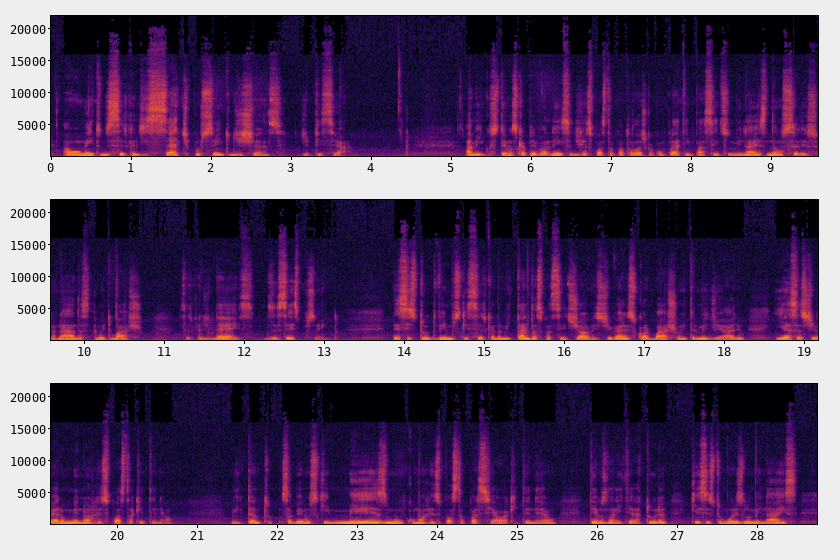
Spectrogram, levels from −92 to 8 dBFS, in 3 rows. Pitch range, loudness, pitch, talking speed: 95-110 Hz, -26 LUFS, 100 Hz, 150 wpm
